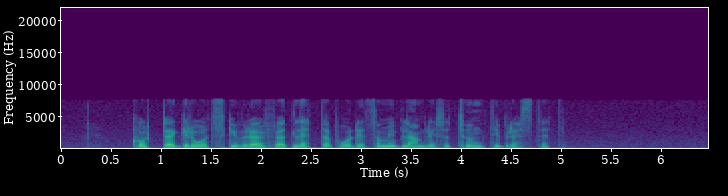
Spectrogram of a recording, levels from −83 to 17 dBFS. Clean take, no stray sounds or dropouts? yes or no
yes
